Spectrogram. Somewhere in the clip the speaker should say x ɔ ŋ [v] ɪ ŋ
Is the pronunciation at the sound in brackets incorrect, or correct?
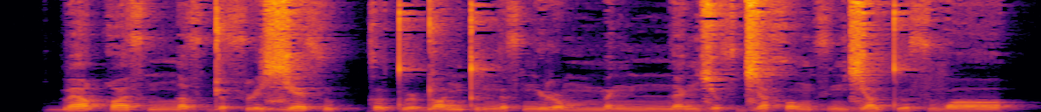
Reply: incorrect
